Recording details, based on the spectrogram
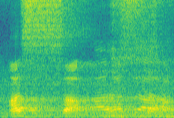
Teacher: سین میں سیٹی ہے حروف صفیریہ میں شامل ہے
